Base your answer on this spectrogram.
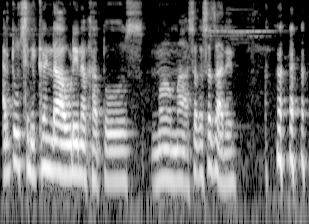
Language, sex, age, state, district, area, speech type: Marathi, male, 30-45, Maharashtra, Sangli, urban, spontaneous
